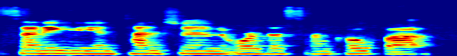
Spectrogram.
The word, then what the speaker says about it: sankalpa: So to your point, setting the intention, or the sankalpa, right?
